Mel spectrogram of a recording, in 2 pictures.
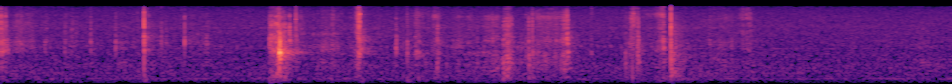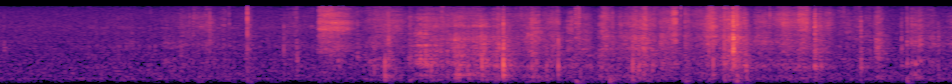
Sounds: inside a small room

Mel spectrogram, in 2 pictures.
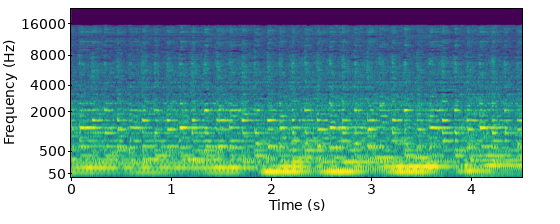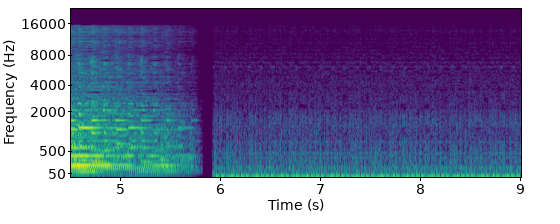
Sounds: Music

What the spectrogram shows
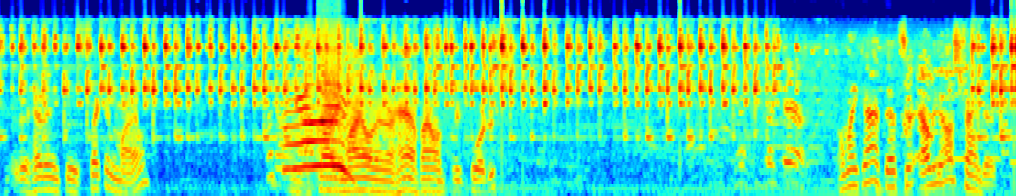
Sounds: Speech, outside, urban or man-made

